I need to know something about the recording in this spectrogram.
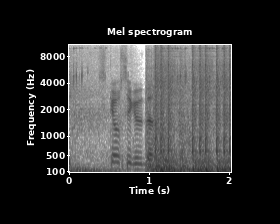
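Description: A submachine gun fires a rapid burst.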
